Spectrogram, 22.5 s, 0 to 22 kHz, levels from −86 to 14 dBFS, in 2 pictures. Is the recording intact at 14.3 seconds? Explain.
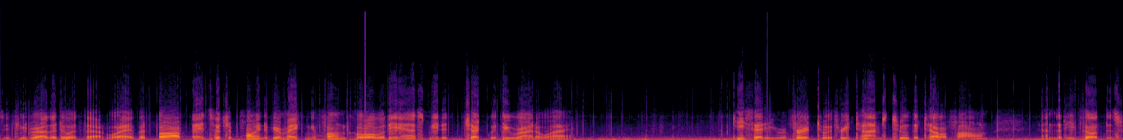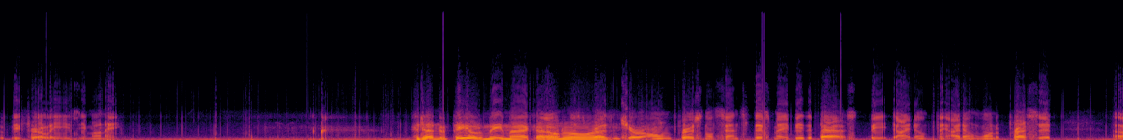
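No. At 14.29 s the sound drops to silence for about 13 ms and then resumes. This is likely a Bluetooth stall: radio interference delayed packets, the headphones' buffer emptied, and playback held until the retransmitted data arrived. Unlike a click or an edit splice, there is a true gap of silence rather than a sharp transient.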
